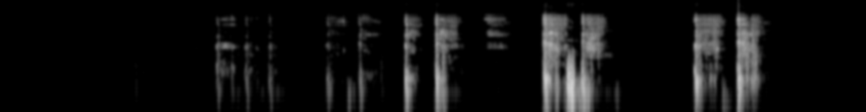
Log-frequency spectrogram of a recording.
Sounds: Cough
